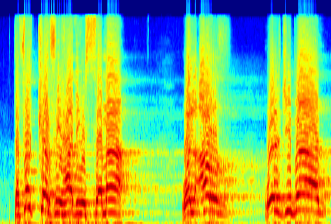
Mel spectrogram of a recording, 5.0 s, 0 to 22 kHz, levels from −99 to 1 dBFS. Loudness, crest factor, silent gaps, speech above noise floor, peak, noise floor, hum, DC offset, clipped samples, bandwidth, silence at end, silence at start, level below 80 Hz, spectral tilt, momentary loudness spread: -4 LUFS; 6 dB; none; 26 dB; 0 dBFS; -30 dBFS; none; under 0.1%; 0.5%; 16.5 kHz; 0 s; 0.2 s; -28 dBFS; -3.5 dB/octave; 11 LU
